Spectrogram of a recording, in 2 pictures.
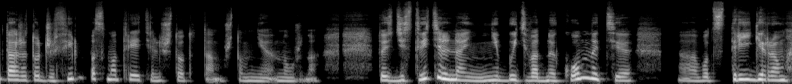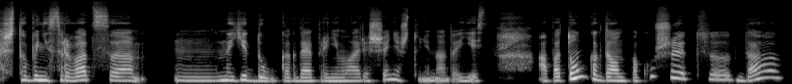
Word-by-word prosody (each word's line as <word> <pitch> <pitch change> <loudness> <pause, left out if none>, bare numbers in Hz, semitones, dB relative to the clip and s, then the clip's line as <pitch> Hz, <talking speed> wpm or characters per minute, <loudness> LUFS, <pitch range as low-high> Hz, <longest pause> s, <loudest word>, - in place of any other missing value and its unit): даже 210 -4 +3
тот 200 -2 -3
же 170 - +1
фильм 250 - -1
посмотреть 225 -5 -2
или 165 - -5
что-то 175 0 -6
там, 235 - -9
что 180 - -9
мне 165 -2 -5
нужно. 160 -2 -7 0.6
То 195 - +1
есть, 180 -4 +2
действительно, 225 - +7
н 165 -1 -1
не 195 +1 +2
быть 180 0 +1
в 175 - +1
одной 175 0 +1
комнате, 215 - +3 0.4
а, 165 -4 -6
вот 165 0 -4
с 185 - +5
триггером, 220 -4 +5
чтобы 200 0 +2
не 195 - +4
срываться, 185 0 -1 0.3
м, 175 0 -5
на - - +3
еду, 170 -4 -2
когда 160 0 -3
я 160 - -2
приняла 160 0 -4
решение, 170 +8 -1
что 160 - -7
не 85 - -5
надо 85 0 -7
есть. 165 0 -7 0.5
А - - -3
потом, 180 - +2
когда 180 - 0
он 170 -1 -2
покушает, 275 - -4
э, 215 -2 -6
да, 235 - -3
180 Hz, 170 wpm, -20 LUFS, 165-220 Hz, 0.6 s, действительно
